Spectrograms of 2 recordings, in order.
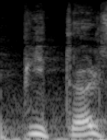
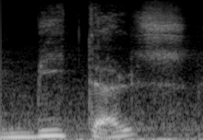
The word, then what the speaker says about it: Beatles: J'insiste bien sur la prononciation. Les Beatles et non pas les Beatles.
